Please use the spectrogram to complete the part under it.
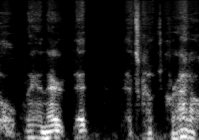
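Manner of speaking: hushed, barely audible, starstruck whisper. Retelling a kid spotting the coach on a school tour: imitating a kid whispering. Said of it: "I heard one of 'em kinda whisper".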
